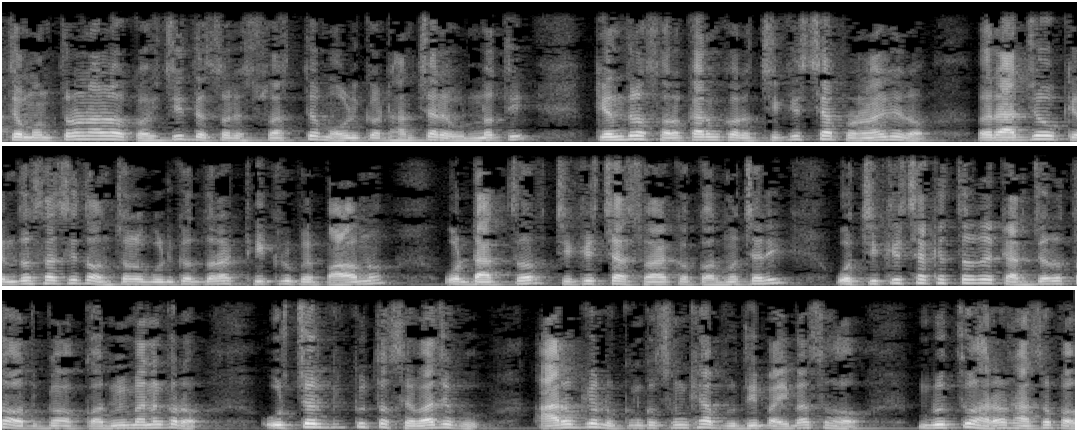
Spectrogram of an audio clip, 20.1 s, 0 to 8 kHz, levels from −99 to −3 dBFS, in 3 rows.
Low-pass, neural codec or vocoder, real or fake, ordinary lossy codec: 7.2 kHz; none; real; none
